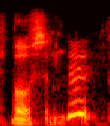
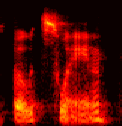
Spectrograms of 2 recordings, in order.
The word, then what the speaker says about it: bosun: that's the boson whistle there are other nautical terms that do the weird pronunciation too like for castle being pronounced foxel but bosun's the one that always catches my eye and my inner ear i thought that was both swain that's how i always say it in my head i know me too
